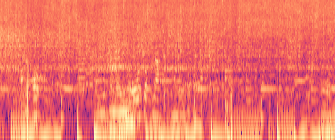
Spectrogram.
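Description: Garlic, onion and Thai green curry paste sizzling in hot oil in a stainless steel pot, stirred with a wooden spoon, with a few light knocks of the spoon against the pot.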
